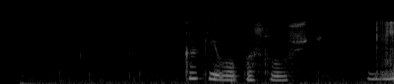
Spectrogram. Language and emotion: Russian, sad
